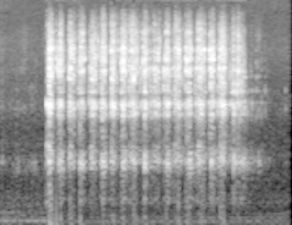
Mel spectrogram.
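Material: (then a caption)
Turtle shell. A turtle shell rattle, with more small pebbles added and its mouth held closed, is shaken in a quick run of pulses lasting about two seconds. It produces a bright, dry, high-pitched rattling with no low end. With the amount of pebbles, it now sounds about right.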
